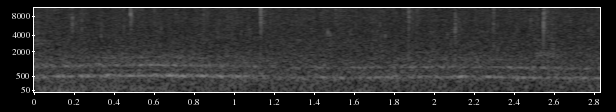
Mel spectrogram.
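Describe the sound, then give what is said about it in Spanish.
Steady rain falls throughout on a night with strong winds, a dense, continuous hiss with scattered drop patters and a low rumbling wash underneath, constant in level with no voices. “Era una noche con vientos fuertes y estaba comenzando a llover.”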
